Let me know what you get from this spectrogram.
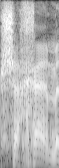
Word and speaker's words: Shechem: But Shechem, or Shechem is how you'd pronounce it.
